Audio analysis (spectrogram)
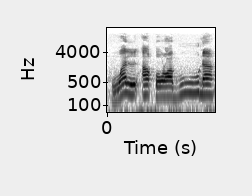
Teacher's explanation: پڑھ کر کے پڑھیں، تَرَكَ الْوَالِدَانِ وَالْأَقْرَبُونَ، با واو پیش بو، واو مدہ ہے، اس کو تھوڑا سا کھینچ کے پڑھیں گے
